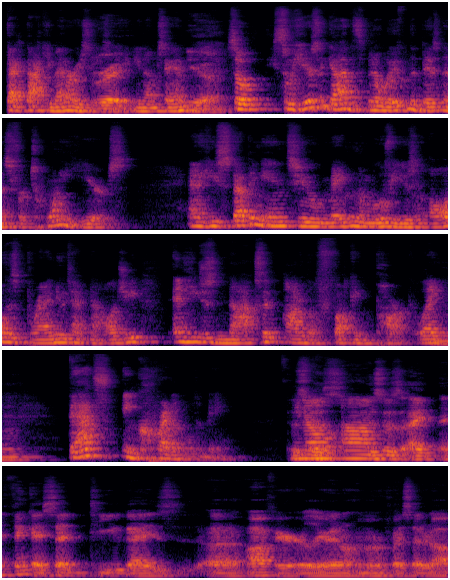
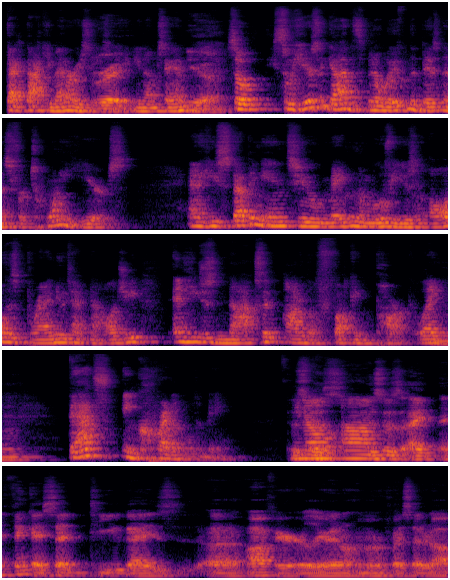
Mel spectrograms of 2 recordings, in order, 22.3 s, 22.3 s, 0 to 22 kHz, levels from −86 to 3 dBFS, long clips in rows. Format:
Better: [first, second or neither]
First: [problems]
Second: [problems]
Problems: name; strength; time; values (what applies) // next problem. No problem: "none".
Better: neither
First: off-mic speech; far // room echo; noticeable; dies away in 0.4 s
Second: off-mic speech; far // room echo; noticeable; dies away in 0.4 s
